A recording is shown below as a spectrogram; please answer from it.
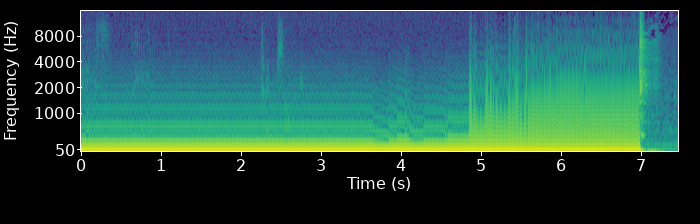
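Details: Sparton 1567 tube radio with volume up and some poor soldering found; loud deep steady hum, suspected mains, then a crackly rush; sensitive spot found at a socket, cause still unknown.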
